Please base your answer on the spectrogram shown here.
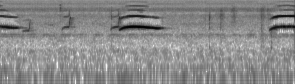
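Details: King quail chicks: a few high, thin whistled peeps, one longer and clearer in the middle, over a low background hum.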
